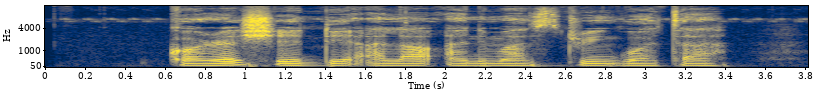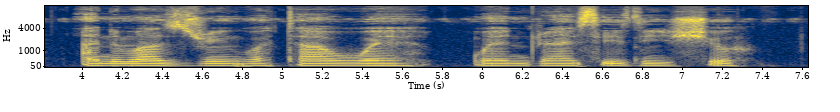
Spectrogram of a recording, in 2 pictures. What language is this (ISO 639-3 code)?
pcm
